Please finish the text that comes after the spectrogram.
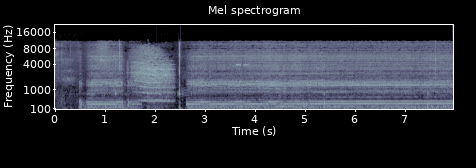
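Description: Race car engines in the F1 24 video game, a loud, sustained whine of Ferrari-powered cars with sharp gear-shift breaks and rising pitch sweeps early on, then a steady high drone.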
